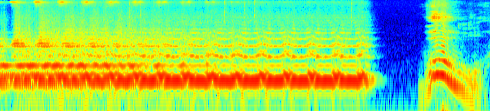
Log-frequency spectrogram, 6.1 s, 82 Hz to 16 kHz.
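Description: An extremely loud sustained chord of several steady tones with a slight regular pulsing, cutting off suddenly about 4.7 seconds in. This is the blowout the host blames on his unmuted microphone. Near the end comes a short swoop that rises and then falls in pitch.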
